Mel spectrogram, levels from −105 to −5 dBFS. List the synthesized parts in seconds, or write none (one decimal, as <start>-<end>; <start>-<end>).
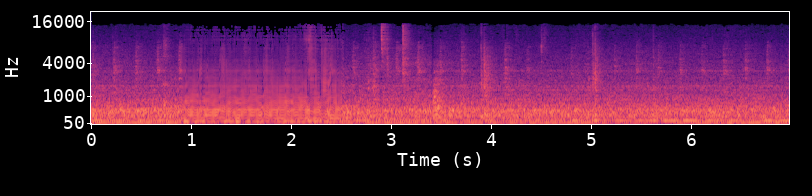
0.9-2.5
